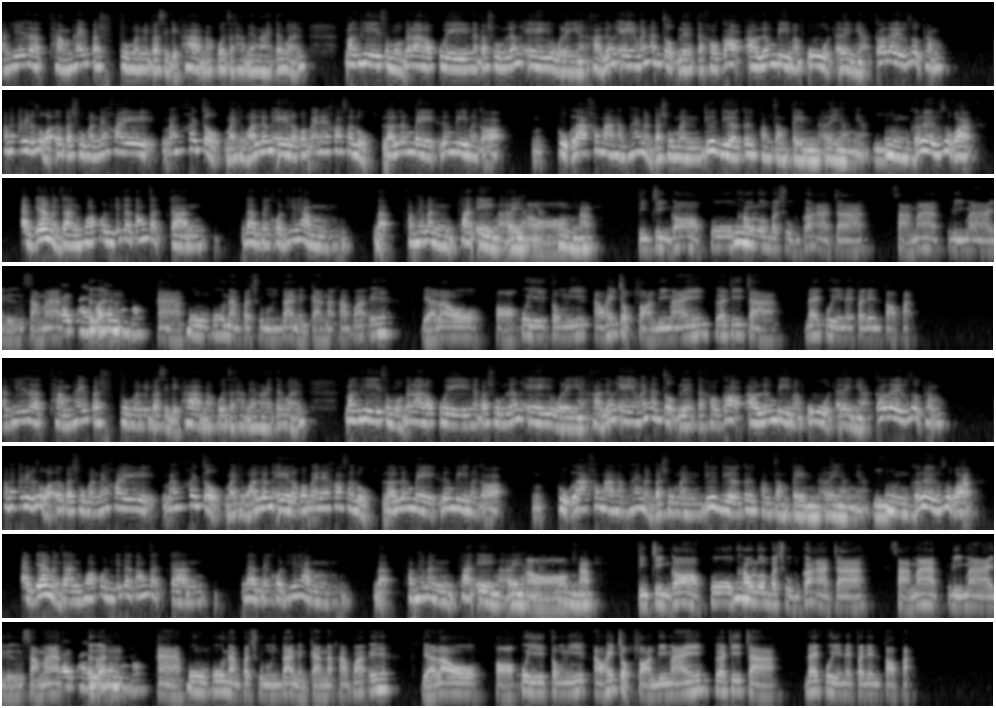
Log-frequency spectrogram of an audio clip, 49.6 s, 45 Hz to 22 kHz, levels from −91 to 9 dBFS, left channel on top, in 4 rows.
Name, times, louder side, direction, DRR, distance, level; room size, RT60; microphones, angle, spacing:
voice 1, 0.0-3.8 4.3-11.8 12.4-18.6 19.0-24.5 25.0-27.3 27.8-29.0 29.4-32.2 33.9-34.2 37.9-38.9, left 1 dB, 65° left, 2.1 m, -25 dB
voice 2, 31.3-32.2 32.8-35.6 36.0-38.0 38.3-38.7 39.1-42.0 42.4-46.9 47.2-48.5, right 5 dB, 80° right, 0.6 m, -27 dB
3.7 x 3.7 x 2.4 m
head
